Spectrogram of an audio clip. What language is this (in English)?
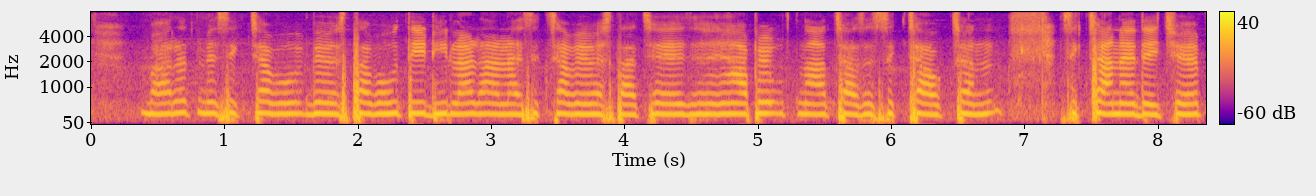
Maithili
